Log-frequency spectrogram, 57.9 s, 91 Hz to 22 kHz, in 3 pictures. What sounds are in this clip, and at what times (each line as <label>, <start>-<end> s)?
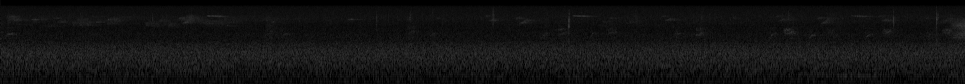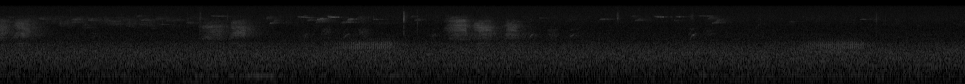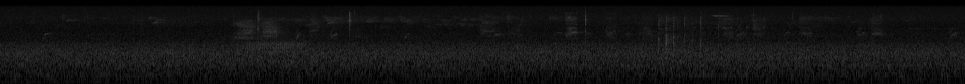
unidentified sound, 0-6 s
Brown Creeper call, 4-6 s
unidentified bird chip note, 6-8 s
unidentified sound, 8-10 s
Pacific-slope Flycatcher song, 8-18 s
Brown Creeper call, 10-12 s
unidentified sound, 12-18 s
Steller's Jay call, 18-20 s
Pacific-slope Flycatcher song, 20-28 s
Brown Creeper call, 22-24 s
Steller's Jay call, 22-26 s
Brown Creeper song, 24-26 s
woodpecker drumming, 26-28 s
Steller's Jay call, 28-30 s
unidentified sound, 30-34 s
Brown Creeper song, 32-34 s
Pacific-slope Flycatcher song, 32-34 s
woodpecker drumming, 34-38 s
unidentified bird chip note, 36-38 s
unidentified sound, 38-40 s
Pacific-slope Flycatcher song, 40-42 s
Steller's Jay call, 42-44 s
woodpecker drumming, 42-46 s
unidentified sound, 44-58 s
woodpecker drumming, 50-54 s
Brown Creeper call, 52-54 s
